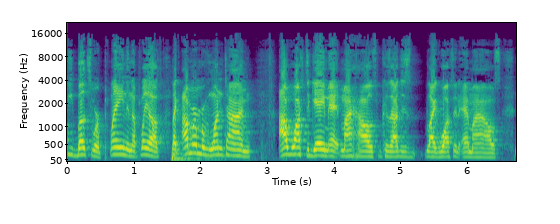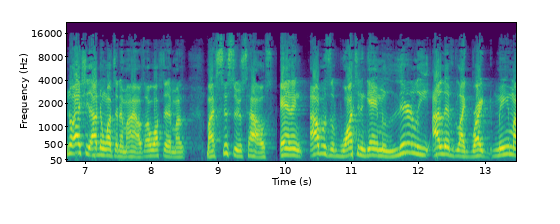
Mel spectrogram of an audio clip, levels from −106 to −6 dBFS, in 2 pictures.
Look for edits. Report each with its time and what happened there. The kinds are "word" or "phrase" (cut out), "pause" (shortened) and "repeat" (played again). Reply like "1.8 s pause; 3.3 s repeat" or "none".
9.9 s pause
